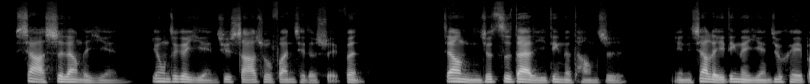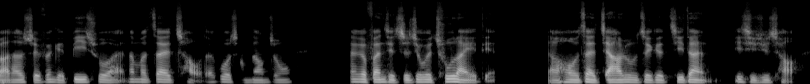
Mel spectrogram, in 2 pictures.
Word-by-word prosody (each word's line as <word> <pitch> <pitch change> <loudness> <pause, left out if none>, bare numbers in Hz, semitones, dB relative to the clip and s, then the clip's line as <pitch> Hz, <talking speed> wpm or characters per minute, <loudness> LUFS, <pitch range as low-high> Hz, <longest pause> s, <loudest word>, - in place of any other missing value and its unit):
下 115 - +4
适 130 +3 +4
量 115 -2 +4
的 100 - -2
盐， 95 -1 -10 0.3
用 135 -2 -1
这 130 0 -1
个 125 -2 +3
盐 100 -2 -5
去 120 +4 -4
杀 110 -1 +3
出 110 +1 -4
番 110 +1 -1
茄 110 - -5
的 100 -1 -6
水 - - -7
分， - - -1 0.8
这 140 - +3
样 125 -6 +6
你 100 - -1
就 120 - +2
自 125 +1 +1
带 120 -2 +9
了 100 - +1
一 100 - -2
定 115 +3 -1
的 105 - -1
汤 100 0 -7
汁， 100 +1 -6 0.4
你 100 -1 -5
下 135 +3 +5
了 115 - +6
一 110 - +3
定 125 +2 +1
的 110 -2 +3
盐 100 -1 -1
就 115 +1 -2
可 115 -2 -4
以 105 - +2
把 - - 0
它 105 - -2
的 - - -1
水 105 -1 -2
分 115 +3 -6
给 100 -3 -4
逼 110 +5 -1
出 110 0 -4
来， 100 - -6
那 - - -4
么 110 -1 -4
在 110 -1 +1
炒 - - -6
的 - - -13
过 115 -1 -5
程 100 -1 -12
当 100 0 -7
中， 105 +1 -13 0.6
那 120 - -4
个 115 -1 +2
番 115 0 +2
茄 105 -3 0
汁 100 -1 +2
就 110 +3 0
会 115 - +2
出 130 +5 +1
来 105 -5 +5
一 95 - -3
点， - - -13 0.5
然 95 -1 -3
后 110 -2 0
再 110 +1 +3
加 105 +1 +4
入 105 0 -1
这 105 +1 0
个 100 -1 0
鸡 110 +2 -2
蛋 105 -3 +2 0.2
一 120 - -4
起 105 -3 -3
去 105 +1 -6
炒， 100 - -6
105 Hz, 300 characters per minute, -25 LUFS, 100-115 Hz, 0.8 s, 带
